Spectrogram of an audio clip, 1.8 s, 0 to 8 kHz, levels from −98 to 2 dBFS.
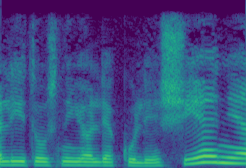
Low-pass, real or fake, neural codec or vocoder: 7.2 kHz; fake; codec, 16 kHz in and 24 kHz out, 1 kbps, XY-Tokenizer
